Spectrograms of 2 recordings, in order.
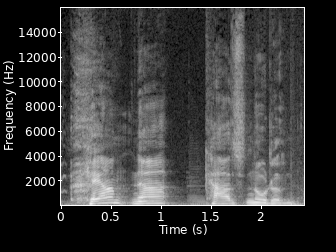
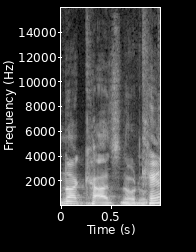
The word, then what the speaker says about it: Kärntner Kasnudeln: Kärntner Kasnudeln. Kärntner Kasnudeln. Kärntner Kasnudeln.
